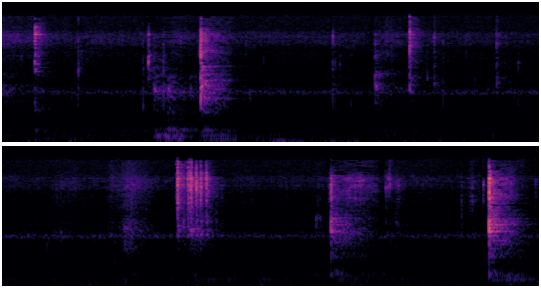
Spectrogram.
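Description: A handful of light, separate clicks and knocks of kitchen utensils being handled, spaced irregularly about a second apart.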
